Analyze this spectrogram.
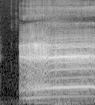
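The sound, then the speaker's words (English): A voice imitates a vehicle's rear differential grinding as the idling vehicle is put in drive: one sustained, steady, strained growl with a harmonic buzz, starting abruptly and holding for over a second. “That's the rear differential.”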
